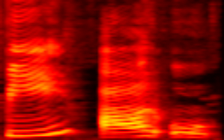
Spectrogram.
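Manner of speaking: letters पी आर ओ spaced out slowly; slow spelling. Shown as a demonstration. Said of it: "पी आर ओ को pro पढ़ा जाएगा".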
